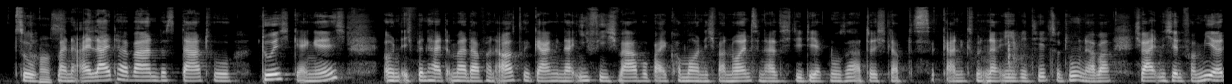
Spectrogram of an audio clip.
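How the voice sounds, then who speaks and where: The voice is a normal speaking voice with fairly even intonation. It moves at a fairly quick pace. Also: woman, fairly low pitch for a woman. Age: 20s. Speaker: content creator and model with chronic illness. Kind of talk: casual interview.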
